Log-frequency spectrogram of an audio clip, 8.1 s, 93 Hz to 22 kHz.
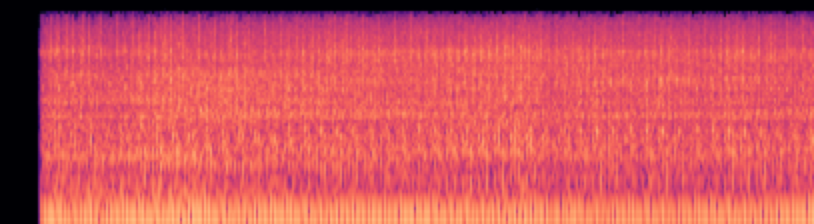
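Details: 2002 Pontiac Bonneville SE at idle after an hour-long 75 mph drive; oil pressure gauge read zero for much of the drive and it sounded like a miss. Now a loud, rapid, constant metallic knock about three per second; engine knock, source unconfirmed.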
